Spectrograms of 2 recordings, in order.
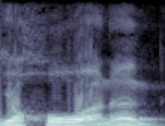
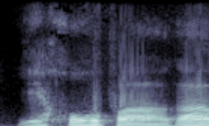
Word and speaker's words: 예호바: 그래서 여호와는 그냥 우리나라로 번역하는 가운데 나타난, 이렇게 번역하면서 생긴 거고요. 원래는 예호바가 맞는 발음입니다.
